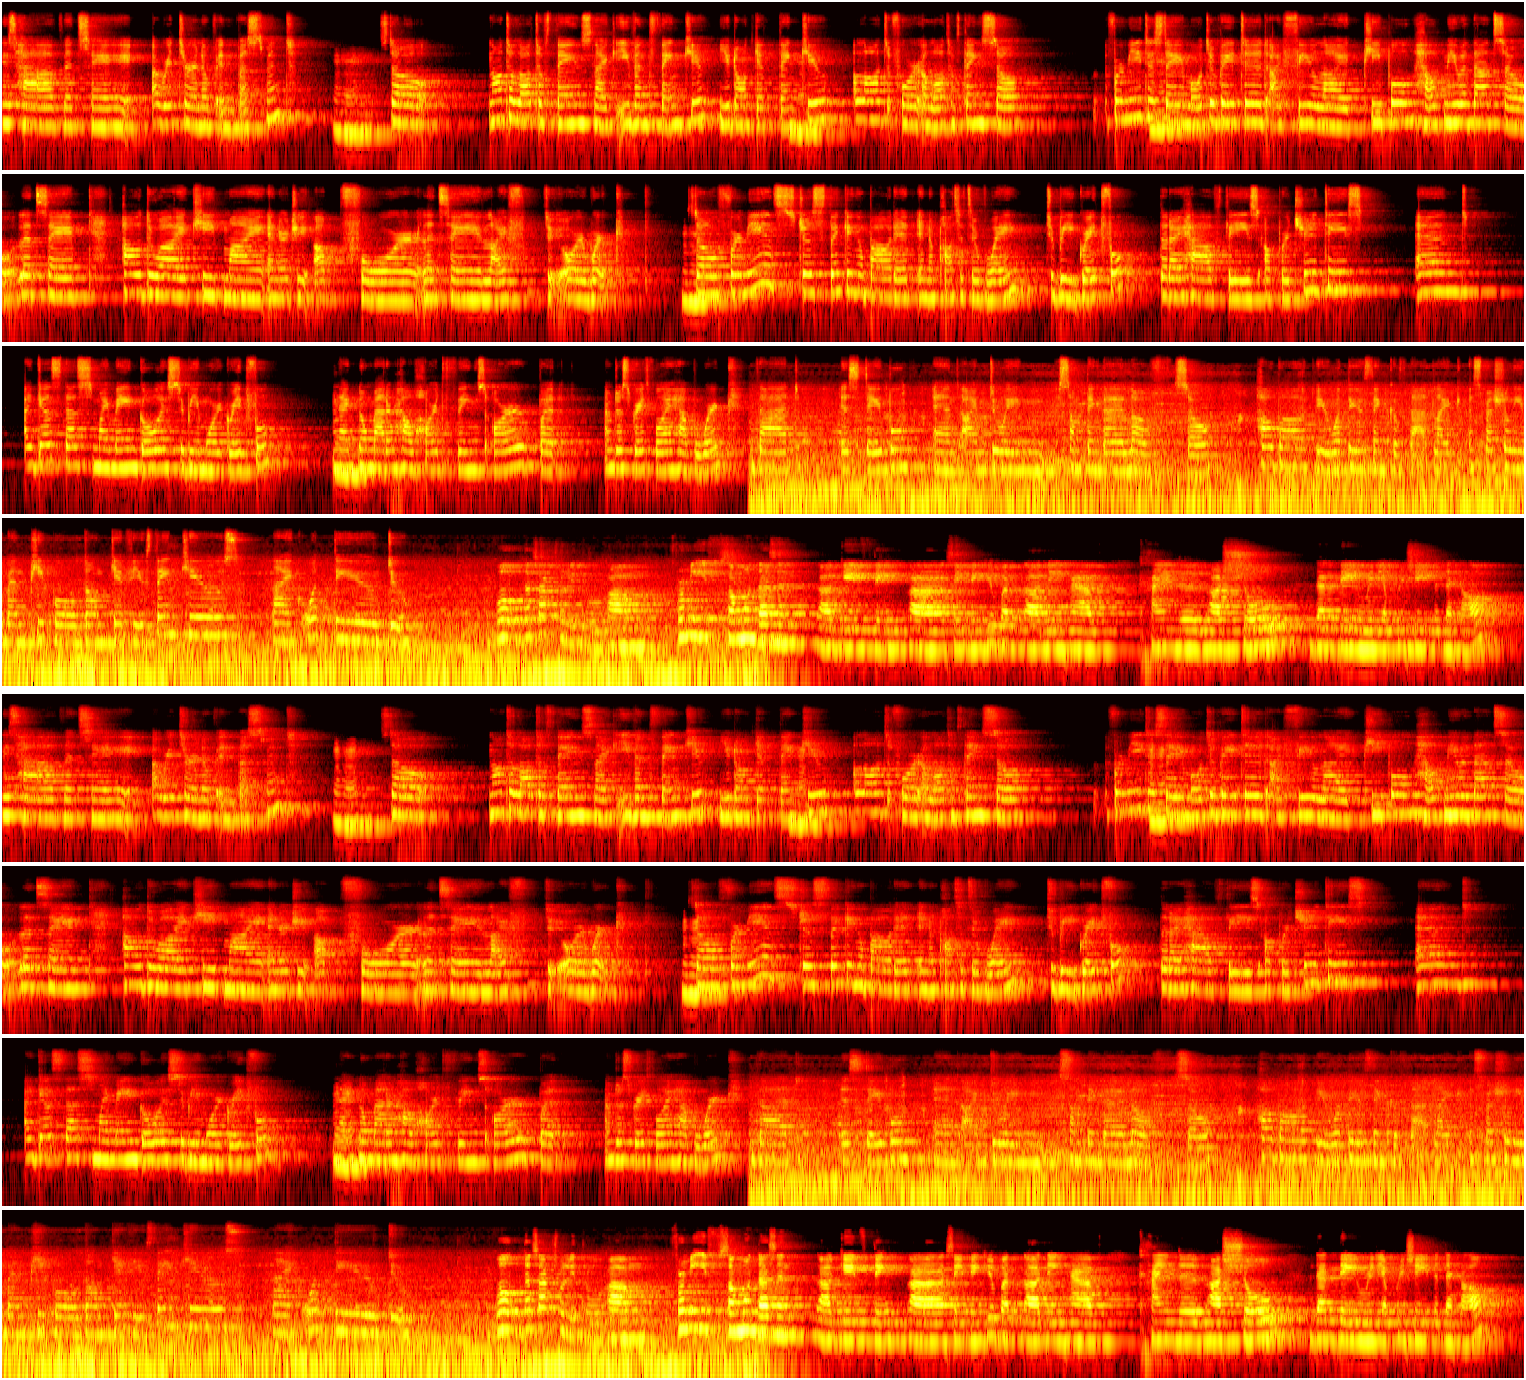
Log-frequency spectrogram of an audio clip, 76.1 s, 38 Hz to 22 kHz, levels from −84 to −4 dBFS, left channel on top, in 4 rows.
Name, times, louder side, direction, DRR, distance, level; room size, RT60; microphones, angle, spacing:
voice 1, 0.0-3.7 4.7-5.3 6.1-10.4 10.6-12.7 13.8-26.8 27.6-31.7 32.1-33.1 33.5-36.0 36.7-37.4 38.3-41.4 42.2-45.1 45.6-48.1 48.5-53.2 53.7-60.0 60.4-62.2, left 3 dB, 70° left, 7 dB, 1.3 m, -28 dB
voice 2, 4.1-4.5 9.8-10.1 14.3-14.6 27.5-27.8 42.2-42.5 63.2-65.1 65.5-66.9 67.3-73.0 73.4-75.6, right 3 dB, 70° right, 4 dB, 1.8 m, -24 dB
sound 1, 47.4-66.7, equal, ahead, 0.5 m, -31 dB
23.5 x 17.0 x 2.2 m, 2.2 s
head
